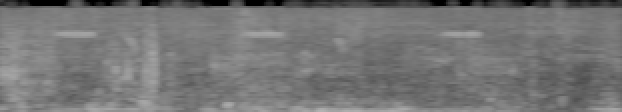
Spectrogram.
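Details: Lions of the Mwamba pride, the largest pride on the West Bank of the Luangwa River in Zambia, giving deep, low rumbling growls in a steady stream, with high thin bird whistles repeating above.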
